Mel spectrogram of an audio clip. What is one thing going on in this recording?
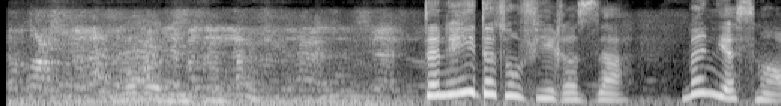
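An elderly woman speaks tearfully up close, her voice breaking as she cries.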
